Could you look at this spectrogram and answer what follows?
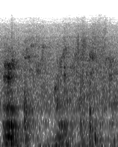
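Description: Sow with a litter of newly born piglets on a Philippine backyard pig farm, giving soft, continuous grunts close by, several short rough snorts overlapping through the brief clip with no talking.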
